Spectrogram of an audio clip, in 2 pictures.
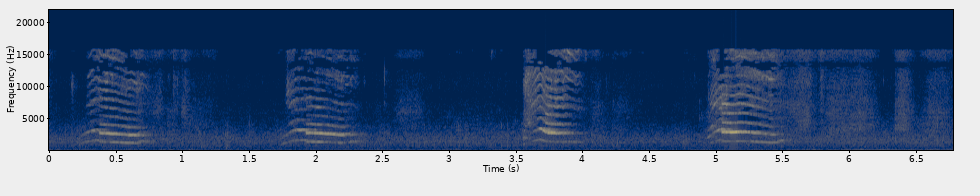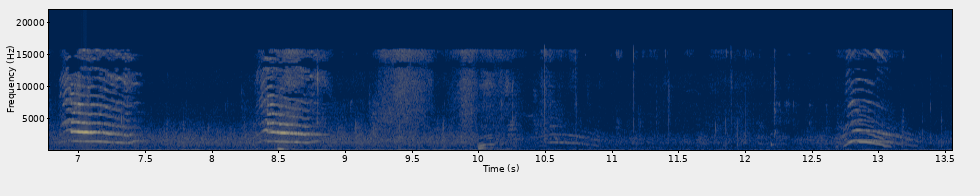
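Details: One-week-old kittens Terra and Towa crying while being fed, indoors. Short, bright mews repeat steadily about every one and a half seconds, then fade into a few softer, lower cries at the end.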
